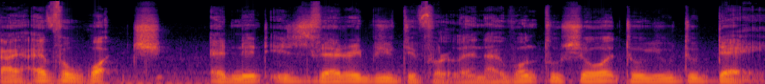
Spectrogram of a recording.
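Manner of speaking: put-on English spoken with a Russian accent. Imitating a man in a watch video he thinks is russian: russian accent impression. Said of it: "his accent is is is and he talks like this".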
